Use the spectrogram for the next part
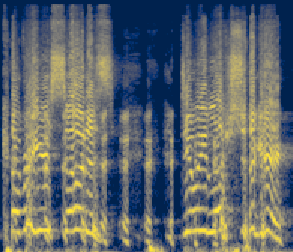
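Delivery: high, loud frantic screaming with laughs; mock screaming. Retelling Jackie screaming at the crowd while running in circles, mock scream. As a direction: scream warnings while cracking up. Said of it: "screaming, crying".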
